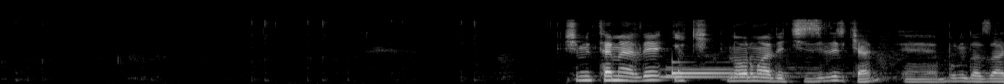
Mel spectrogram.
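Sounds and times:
computer mouse clicks: 0.0 - 0.6, 2.4 - 5.6.

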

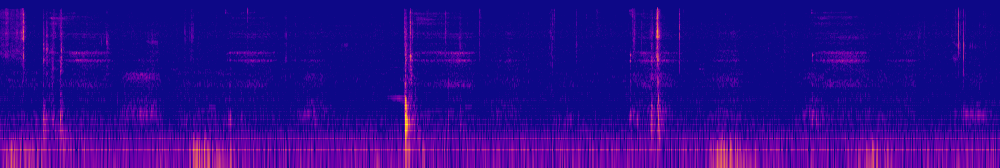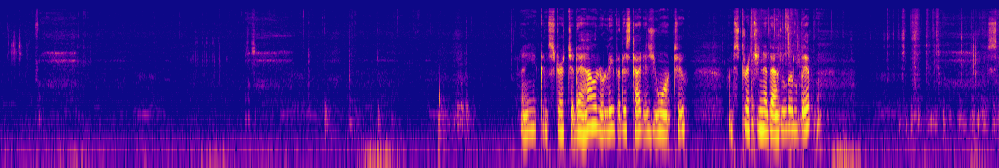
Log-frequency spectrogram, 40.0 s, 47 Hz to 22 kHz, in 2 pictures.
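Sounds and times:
wire clicking and scraping: 37.6 - 39.9.

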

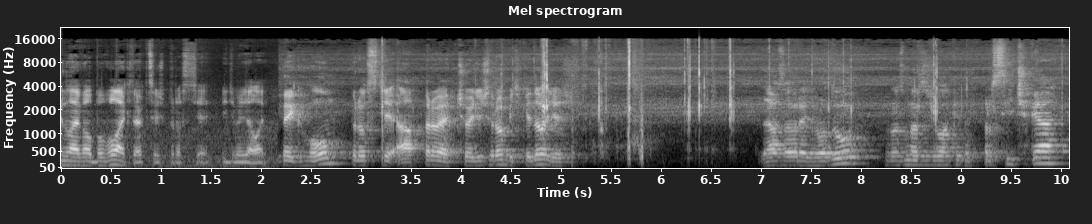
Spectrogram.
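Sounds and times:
faint hiss: 2.2 - 10.0.

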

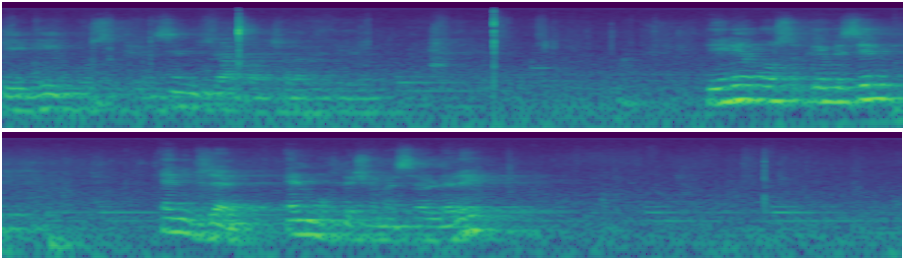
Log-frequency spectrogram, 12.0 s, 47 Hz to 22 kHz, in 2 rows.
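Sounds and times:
man speaking into microphone: 0.0 - 2.6, 4.7 - 6.4, 7.0 - 9.7.

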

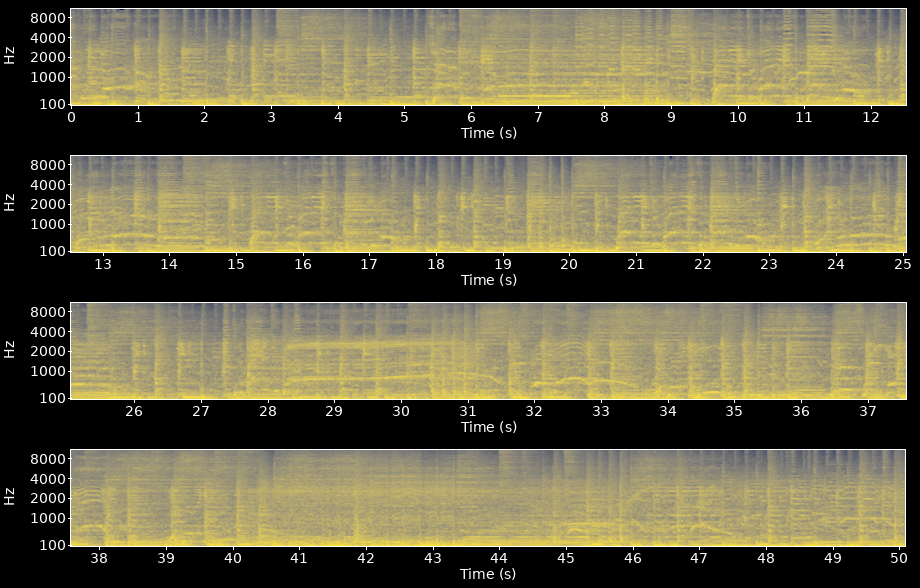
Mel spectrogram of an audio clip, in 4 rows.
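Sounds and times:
person singing: 0.0 - 2.2, 5.3 - 18.9, 20.1 - 26.4, 27.3 - 40.8, 44.9 - 48.1
bass: 0.0 - 50.0
drums: 0.0 - 50.0
lead melody: 0.0 - 50.0
rock band playing: 0.0 - 50.0.

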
